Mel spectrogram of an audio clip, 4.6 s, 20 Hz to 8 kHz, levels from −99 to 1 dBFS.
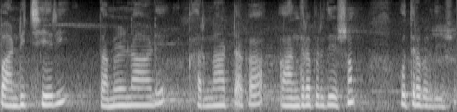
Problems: background sounds at intervals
